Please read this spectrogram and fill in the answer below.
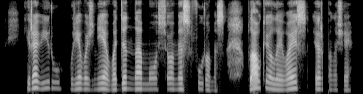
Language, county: Lithuanian, Tauragė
